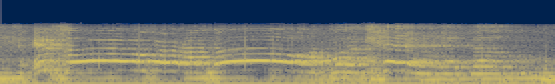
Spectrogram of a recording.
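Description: A woman singing one long, wordless held note that bends up and down, then drops to a lower note near the end, over her own acoustic guitar.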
